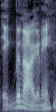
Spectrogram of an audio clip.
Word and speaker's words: Igbinoghene: So if you had told me Noah Igbinoghene, and I said it right, Igbinoghene. – You got it.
